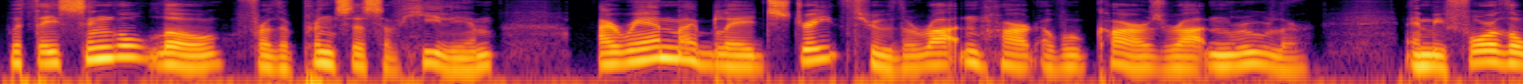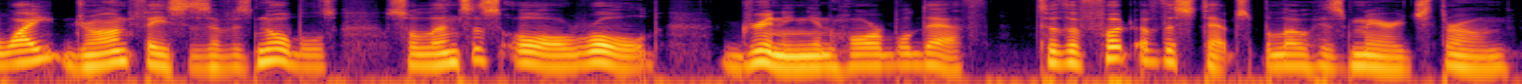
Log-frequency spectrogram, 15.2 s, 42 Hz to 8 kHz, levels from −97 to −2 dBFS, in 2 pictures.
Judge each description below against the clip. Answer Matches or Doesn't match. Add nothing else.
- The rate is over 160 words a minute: Matches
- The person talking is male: Matches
